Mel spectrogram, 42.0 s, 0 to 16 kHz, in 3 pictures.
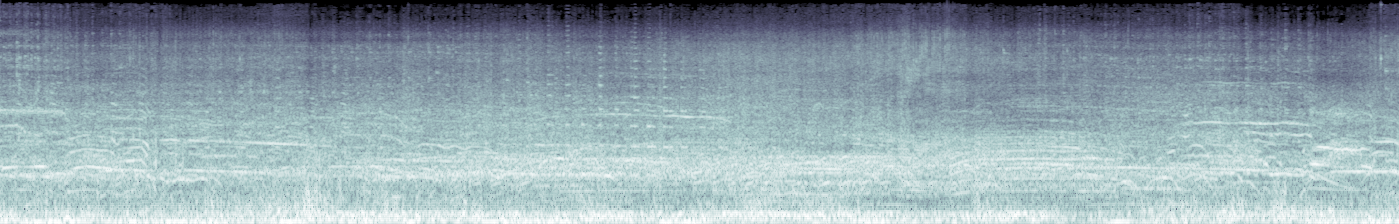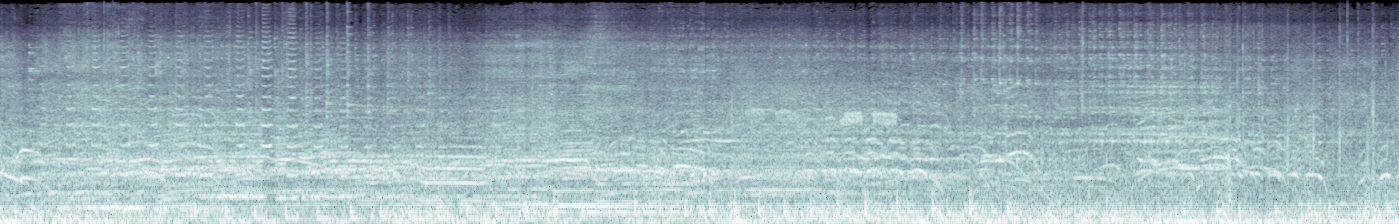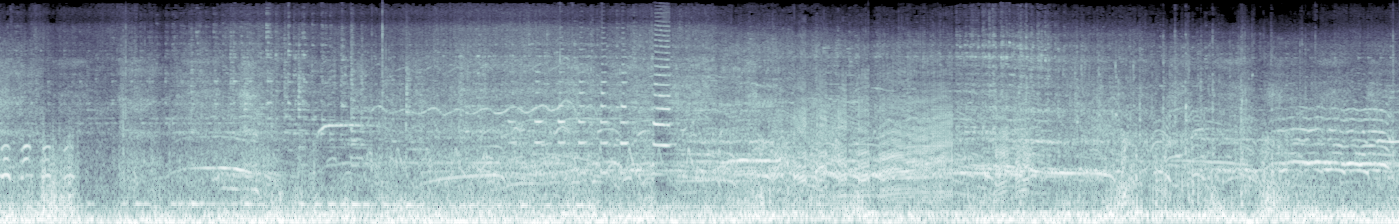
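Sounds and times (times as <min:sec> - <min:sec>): noisemakers tooting: 0:00.0 - 0:41.9
spectators shouting: 0:00.0 - 0:41.9
wind and trail rumble: 0:00.0 - 0:41.9
horns blowing held tones: 0:03.6 - 0:07.8, 0:13.4 - 0:27.5, 0:29.3 - 0:39.0.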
